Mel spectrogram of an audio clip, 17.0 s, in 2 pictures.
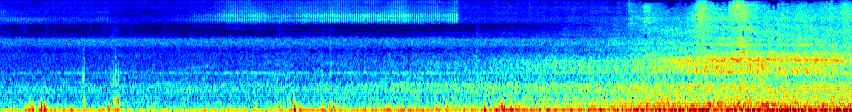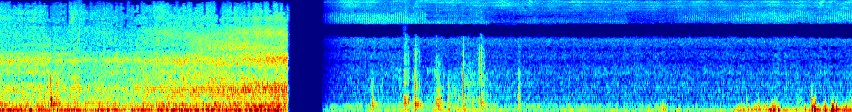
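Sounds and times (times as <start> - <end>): train wheels rumbling on rails: 0.6 - 11.4.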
